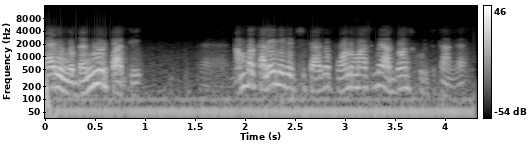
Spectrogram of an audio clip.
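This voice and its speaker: Quick businesslike manager. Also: male voice, high-pitched, animated, dull audio. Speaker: manager introducing visitors. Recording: thin, husky old film soundtrack.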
